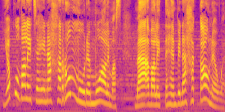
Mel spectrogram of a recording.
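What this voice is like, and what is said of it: Put-on broad rural Finnish dialect. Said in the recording (Finnish): “puhuu tämmöistä juurevaa southern accenttia ... voit pudottaa murteen pois ... mutta se murreveks”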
